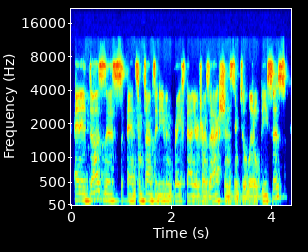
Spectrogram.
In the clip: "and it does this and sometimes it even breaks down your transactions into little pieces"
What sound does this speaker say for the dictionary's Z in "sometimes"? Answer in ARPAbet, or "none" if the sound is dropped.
Z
